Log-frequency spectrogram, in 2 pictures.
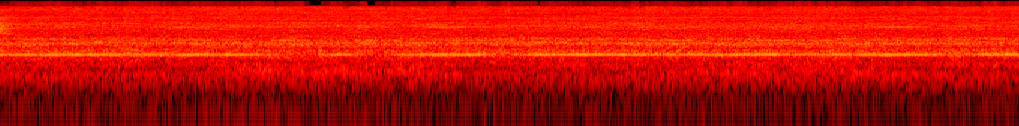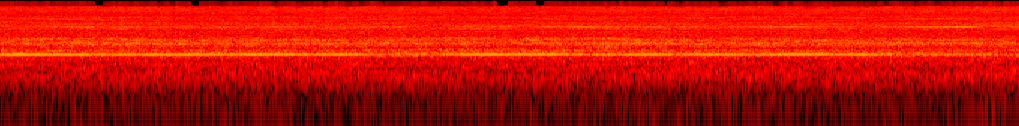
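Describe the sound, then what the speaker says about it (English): A heat gun drying a chalk transfer on a silk screen: a steady, loud blowing whir with a constant high whine that holds unchanged throughout, no talk. "I kind of have my heat gun tilted at a little angle so it's not touching it."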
